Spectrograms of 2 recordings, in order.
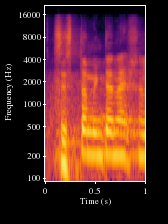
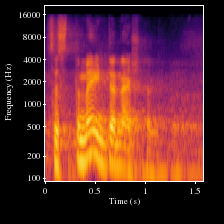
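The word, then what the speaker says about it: Système International: ठीक है, French word है, सिस्टम इंटरनेशनल नहीं है, सिस्टम है इंटरनेशनल है, कुछ फ्रेंच प्रोनाउंसिएशन है इसका।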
